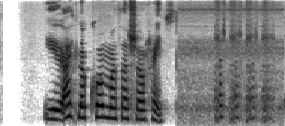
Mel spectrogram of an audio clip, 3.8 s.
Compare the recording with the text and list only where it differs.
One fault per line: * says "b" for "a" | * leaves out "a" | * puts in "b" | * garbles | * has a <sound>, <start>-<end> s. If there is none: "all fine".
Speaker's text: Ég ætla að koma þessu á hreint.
* has a laugh, 2.9-3.7 s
